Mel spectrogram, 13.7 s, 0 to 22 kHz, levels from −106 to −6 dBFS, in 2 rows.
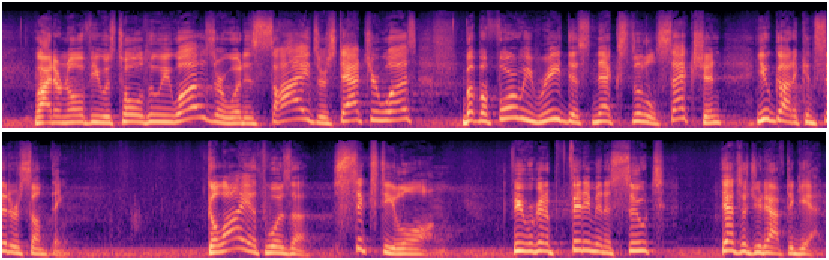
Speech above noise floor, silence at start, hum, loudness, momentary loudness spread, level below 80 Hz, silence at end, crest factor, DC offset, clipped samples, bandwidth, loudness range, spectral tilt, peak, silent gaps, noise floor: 20 dB; 0 s; none; -24 LUFS; 9 LU; -60 dBFS; 0 s; 22 dB; under 0.1%; under 0.1%; 15.5 kHz; 3 LU; -4 dB/octave; -4 dBFS; none; -44 dBFS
